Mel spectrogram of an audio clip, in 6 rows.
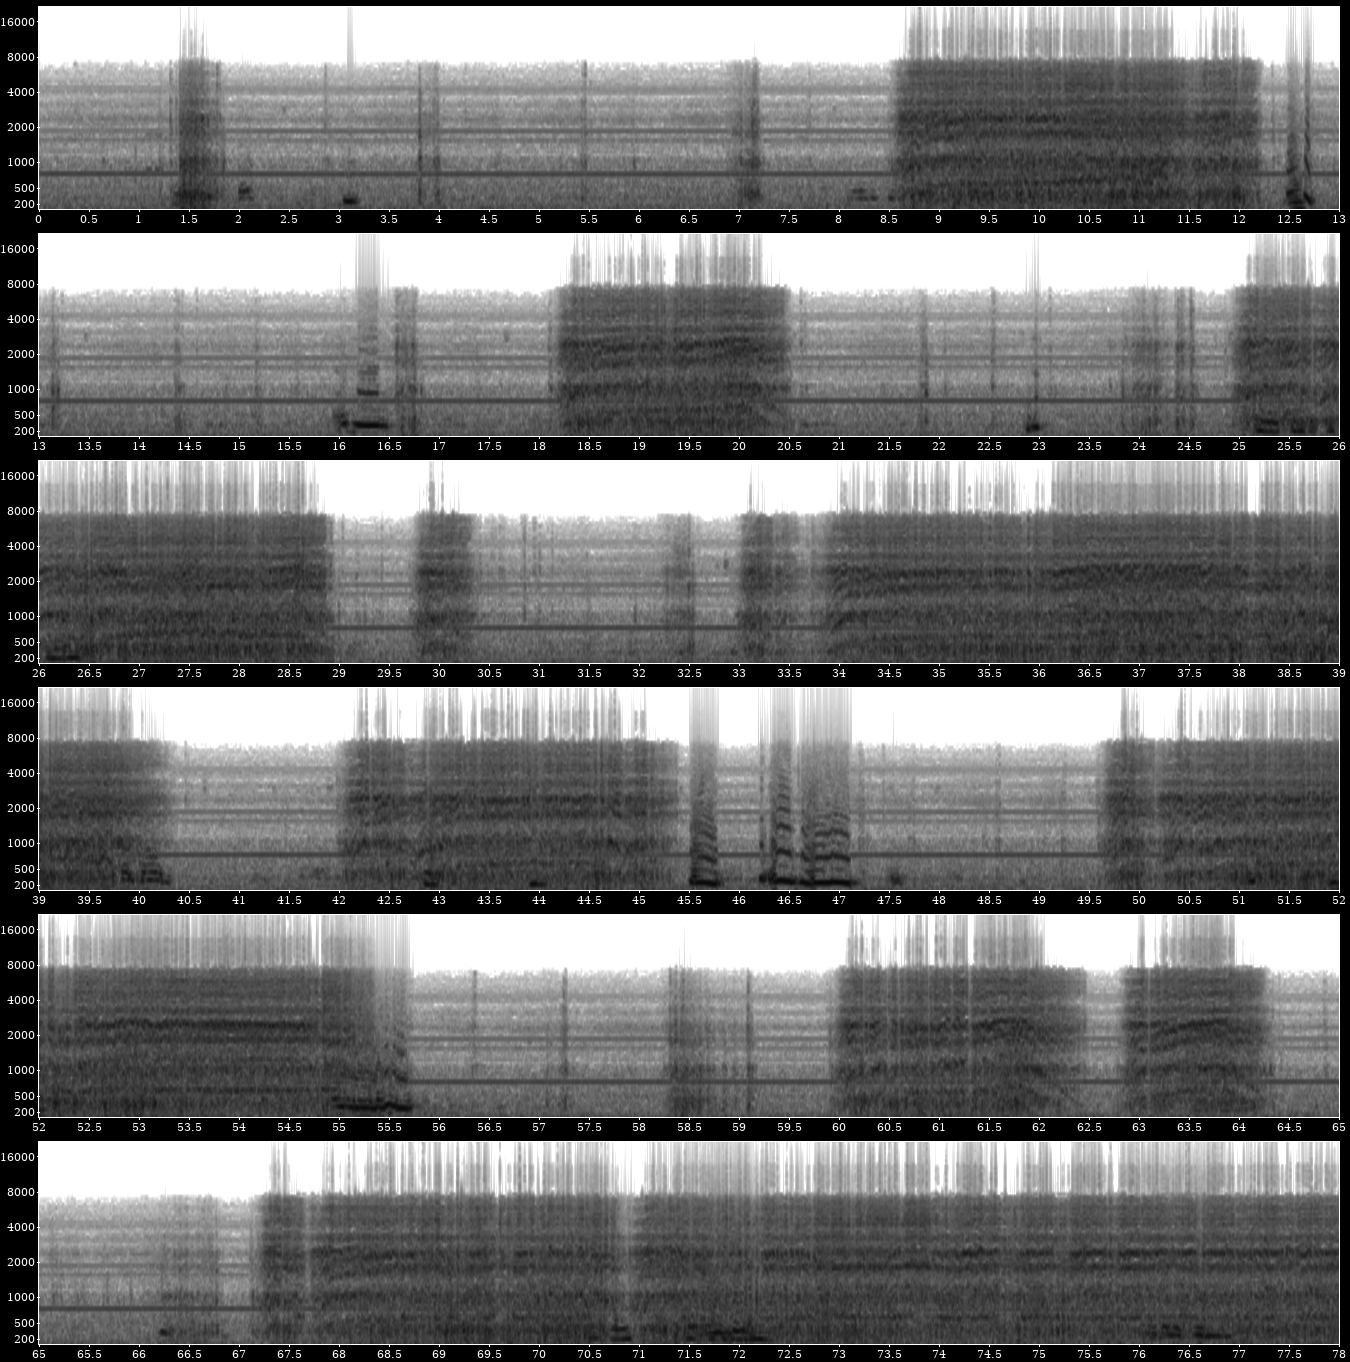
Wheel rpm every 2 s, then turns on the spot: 10, 0, 0, 0, 100, 140, 10, 0, 10, 120, 30, 0, 60, 150, 80, 10, 20, 140, 160, 140, 10, 110, 80, 0, 10, 120, 160, 90, 10, 20, 120, 80, 10, 40, 150, 120, 160, 160, 160.
0-2 12-14 20-22 28-32 54-56 58-60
